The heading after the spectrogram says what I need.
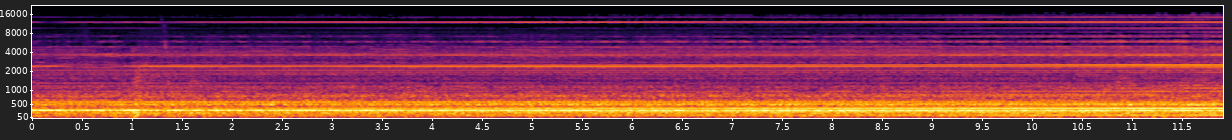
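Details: Hybrid solar inverter (XW Pro) charging four batteries, quiet until the grid input is switched on: then a steady loud hum with a high whine, constant pitch and level; loud inverter hum, cause unknown.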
